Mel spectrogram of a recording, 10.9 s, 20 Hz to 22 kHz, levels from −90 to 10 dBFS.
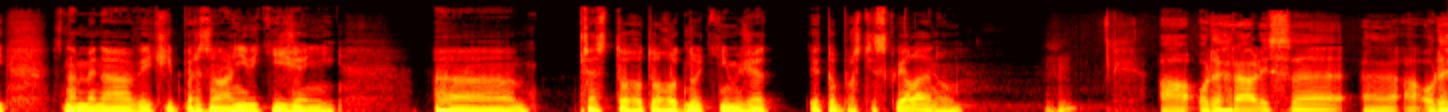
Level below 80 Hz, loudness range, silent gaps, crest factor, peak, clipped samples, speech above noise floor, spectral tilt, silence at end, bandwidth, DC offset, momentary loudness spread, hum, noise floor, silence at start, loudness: -44 dBFS; 5 LU; none; 16 dB; -2 dBFS; under 0.1%; 43 dB; -7.5 dB/octave; 0 s; 16 kHz; under 0.1%; 13 LU; none; -59 dBFS; 0 s; -17 LUFS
